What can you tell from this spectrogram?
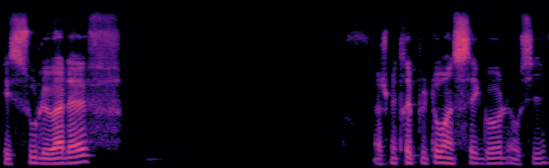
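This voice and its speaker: A man's voice: fairly low pitch, level tone, normal speed, dark tone, dry recording. A man answering in a language class, tentative and unsure of himself. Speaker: student.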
